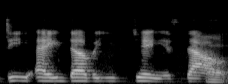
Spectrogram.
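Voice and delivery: slow spelled-out demo of dog; spelling Southern dog. Shown as a demonstration. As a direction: slowly spell out D A W G, then say dog. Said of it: "how to spell speaking Southern".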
